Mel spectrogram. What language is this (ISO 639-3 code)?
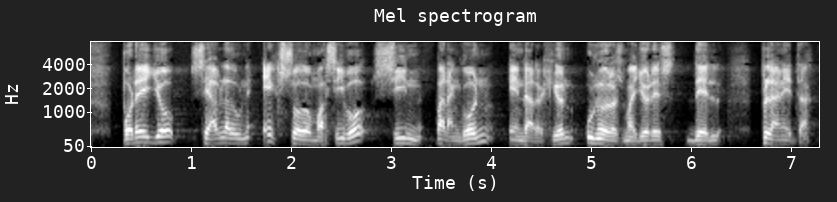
spa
